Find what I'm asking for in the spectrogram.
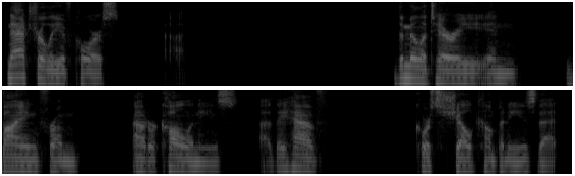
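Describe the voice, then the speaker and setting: A man acts out a smooth, scheming colonial official in a science fiction roleplaying game. His voice sits at a middle pitch. He speaks with hesitant, carefully hedged diplomacy and a guarded manner. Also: no room sound. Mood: guarded, persuasive. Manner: hesitant, hedging, measured politician's talk. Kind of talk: improvised tabletop roleplay.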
